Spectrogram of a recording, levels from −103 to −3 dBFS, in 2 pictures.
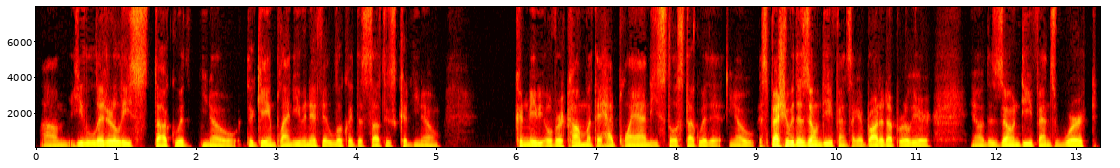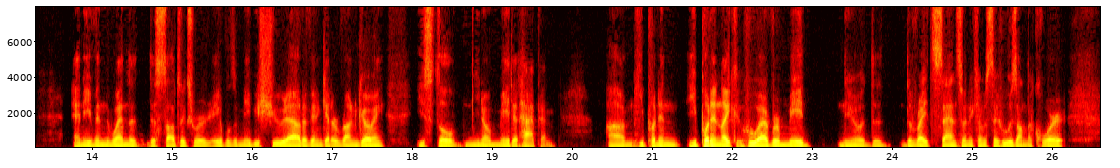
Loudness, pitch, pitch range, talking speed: -30 LUFS, 100 Hz, 95-105 Hz, 230 wpm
